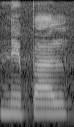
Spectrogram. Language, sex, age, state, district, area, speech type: Assamese, female, 18-30, Assam, Sonitpur, rural, spontaneous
